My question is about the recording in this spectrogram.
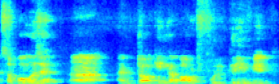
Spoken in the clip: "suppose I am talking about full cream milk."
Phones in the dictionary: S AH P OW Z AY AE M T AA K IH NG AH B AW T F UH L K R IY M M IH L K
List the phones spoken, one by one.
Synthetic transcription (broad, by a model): S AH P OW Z AY M T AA K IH NG AH B AW T F UH L K R IY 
